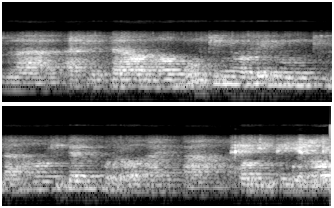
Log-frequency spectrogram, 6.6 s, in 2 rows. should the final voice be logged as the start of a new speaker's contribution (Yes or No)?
Yes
